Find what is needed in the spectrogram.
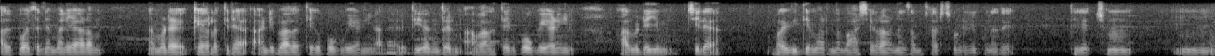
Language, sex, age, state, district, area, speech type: Malayalam, male, 18-30, Kerala, Malappuram, rural, spontaneous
